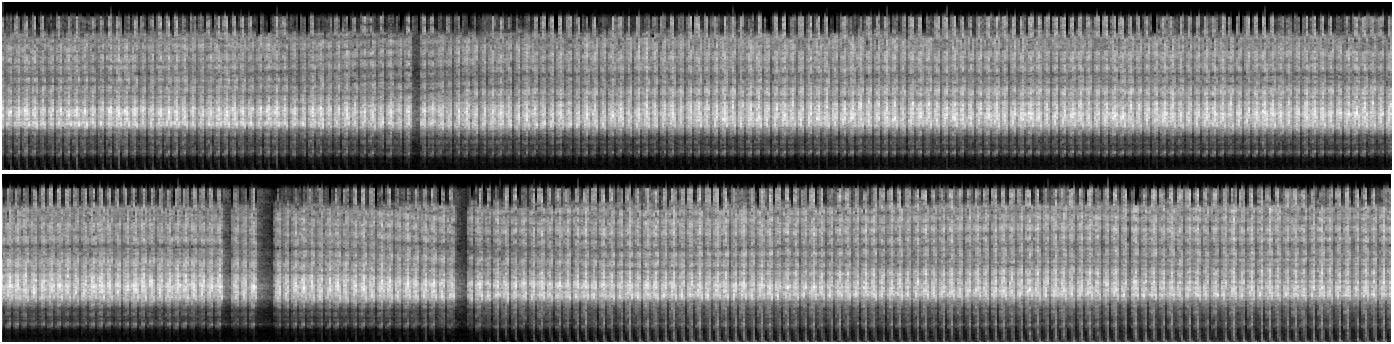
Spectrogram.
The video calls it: the loud sound of grasshoppers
